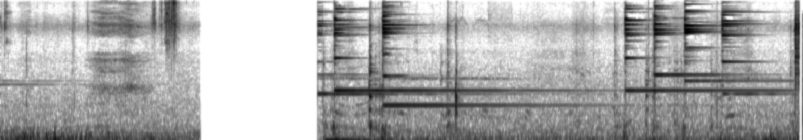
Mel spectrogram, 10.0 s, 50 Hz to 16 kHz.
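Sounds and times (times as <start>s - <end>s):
bright bell-like chimes: 4.0s - 10.0s.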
